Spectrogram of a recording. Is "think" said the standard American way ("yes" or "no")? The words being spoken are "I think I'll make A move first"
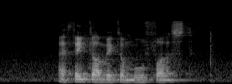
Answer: yes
